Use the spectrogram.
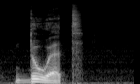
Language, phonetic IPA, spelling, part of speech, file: Polish, [ˈduʷɛt], duet, noun, Pl-duet.ogg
